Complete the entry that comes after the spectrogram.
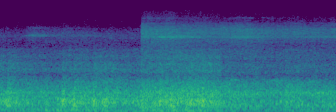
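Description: Electric train running on the rails, a rumbling rail noise with a faint high whine joining about two seconds in.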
